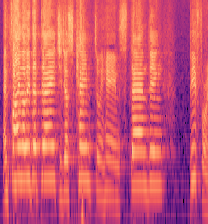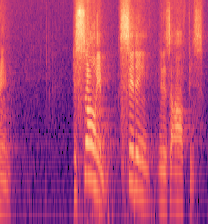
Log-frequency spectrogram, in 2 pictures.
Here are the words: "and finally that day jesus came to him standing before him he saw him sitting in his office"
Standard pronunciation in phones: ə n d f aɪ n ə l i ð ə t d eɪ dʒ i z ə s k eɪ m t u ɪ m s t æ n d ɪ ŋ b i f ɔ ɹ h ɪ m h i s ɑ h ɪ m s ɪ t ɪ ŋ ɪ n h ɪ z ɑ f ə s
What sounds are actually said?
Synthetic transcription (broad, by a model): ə n f aɪ n ə l i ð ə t d eɪ ʃ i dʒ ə s k eɪ m t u ɪ m s t æ n d ɪ ŋ b i f ɔ ɹ h ɪ m h i s ɑ h ɪ m s ɪ t ɪ ŋ ɪ n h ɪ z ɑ f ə s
